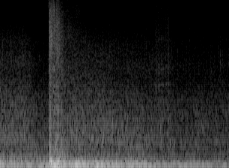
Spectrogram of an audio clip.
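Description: Tank main gun firing in a tank video game, one heavy boom near the start followed by a rumbling tail and a fainter second crack.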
